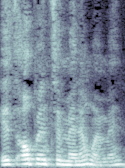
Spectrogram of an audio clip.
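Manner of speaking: audible steadying breaths, holding back tears, holding together.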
